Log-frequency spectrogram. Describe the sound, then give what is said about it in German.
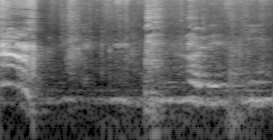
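A dog named Paco whines and whimpers in high, wavering tones, broken by a few short barks, with a steady low hum and voices faintly in the background. “viel Zeit, sich mit ihrem Hund Paco abzugeben.”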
